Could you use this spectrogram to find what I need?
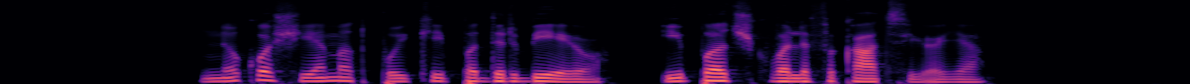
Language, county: Lithuanian, Alytus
